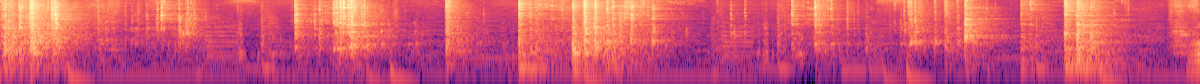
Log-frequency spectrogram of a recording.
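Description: Ice cubes dropped into a stainless-steel cobbler cocktail shaker, clattering and clinking against the metal in several separate irregular drops.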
